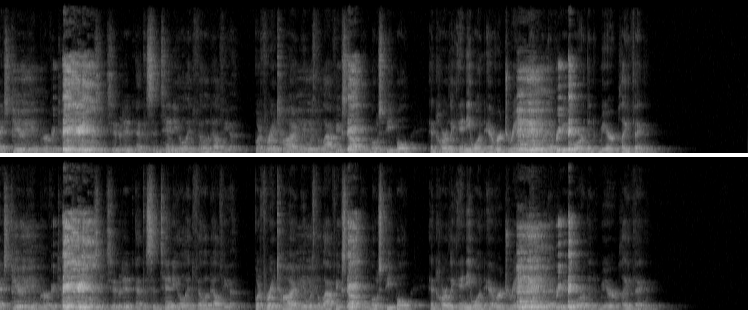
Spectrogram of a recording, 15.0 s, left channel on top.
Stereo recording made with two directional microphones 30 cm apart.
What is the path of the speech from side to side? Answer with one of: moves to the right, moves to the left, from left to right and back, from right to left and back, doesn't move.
moves to the left.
